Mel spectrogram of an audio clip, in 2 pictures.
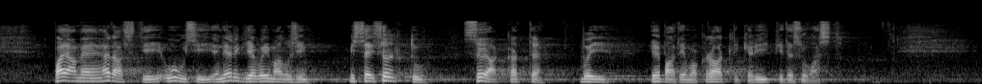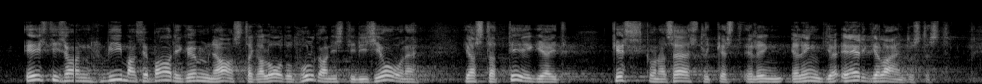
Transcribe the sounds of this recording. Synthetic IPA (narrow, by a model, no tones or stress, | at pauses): vɑjɑme̞æɾɑst̪iuːsie̞ne̞rɡiɑvɤjmɑlus̬imisːe̞jsɤlt̪ːusɤjɑkːˑɑt̪ːˑe̞vɤje̞bɑd̪e̞mo̞krɑːt̪ˑlikːˑe̞ɾiːkːˑid̪̥e̞suvɑ̰st̪ | e̞ːst̪iso̞nviːmɑse̞pɑːɾikymne̞ɑːst̪ɑɡ̥ɑlo̞ːd̪ud̪̥hulɡ̥ɑnist̪ivisio̞ːne̞ | jɑst̪rɑt̪ːe̞ːɡiɑjd̪̥ | ke̞sko̞nːɑsæːst̪likːˑe̞st̪ | ene̞rɡiɑlɑɦe̞nd̪̥ust̪e̞st̪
